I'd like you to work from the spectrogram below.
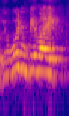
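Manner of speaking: ordinary talk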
